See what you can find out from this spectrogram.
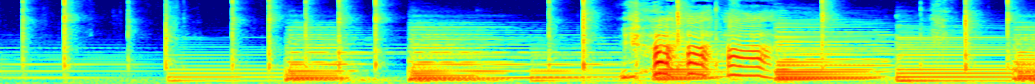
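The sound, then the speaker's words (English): Crisp tap shoes click in quick, irregular bursts over a background of sustained musical notes, the taps sharp, sometimes clustering into rapid flurries. “And mine didn't treat the cows to a little tap dance from my loving feet.”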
